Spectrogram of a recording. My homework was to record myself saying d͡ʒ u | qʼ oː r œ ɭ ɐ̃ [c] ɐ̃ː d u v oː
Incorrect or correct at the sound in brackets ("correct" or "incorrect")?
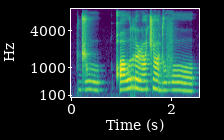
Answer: incorrect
